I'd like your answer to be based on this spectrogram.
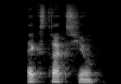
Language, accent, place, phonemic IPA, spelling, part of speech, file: French, France, Lyon, /ɛk.stʁak.sjɔ̃/, extraction, noun, LL-Q150 (fra)-extraction.wav
- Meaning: extraction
